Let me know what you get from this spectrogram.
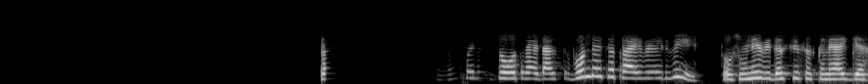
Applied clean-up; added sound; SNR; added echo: neural mask model DeepFilterNet 3.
